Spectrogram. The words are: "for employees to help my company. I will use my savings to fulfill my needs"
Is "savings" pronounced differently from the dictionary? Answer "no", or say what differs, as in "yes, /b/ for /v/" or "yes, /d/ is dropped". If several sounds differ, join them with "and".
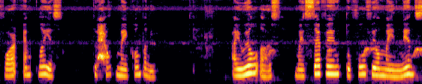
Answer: yes, /z/ is dropped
